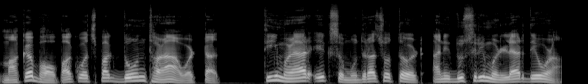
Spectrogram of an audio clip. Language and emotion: Goan Konkani, neutral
